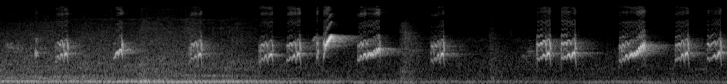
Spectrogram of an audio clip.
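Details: Lead bird of a red-whiskered bulbul flock singing ché: a steady series of bubbly, rising chirped notes and occasional sharper whistles over a low humming background noise.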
